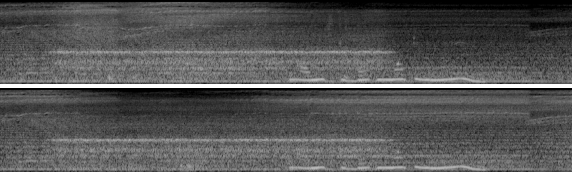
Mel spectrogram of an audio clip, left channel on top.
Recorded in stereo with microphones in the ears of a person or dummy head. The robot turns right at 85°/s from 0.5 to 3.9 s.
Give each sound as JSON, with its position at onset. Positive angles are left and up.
{"t": 0.0, "sound": "a drone", "azimuth_deg": -10}
{"t": 2.9, "sound": "a woman speaking", "azimuth_deg": 80}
